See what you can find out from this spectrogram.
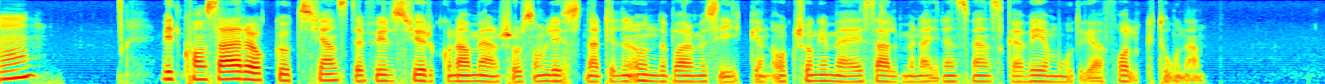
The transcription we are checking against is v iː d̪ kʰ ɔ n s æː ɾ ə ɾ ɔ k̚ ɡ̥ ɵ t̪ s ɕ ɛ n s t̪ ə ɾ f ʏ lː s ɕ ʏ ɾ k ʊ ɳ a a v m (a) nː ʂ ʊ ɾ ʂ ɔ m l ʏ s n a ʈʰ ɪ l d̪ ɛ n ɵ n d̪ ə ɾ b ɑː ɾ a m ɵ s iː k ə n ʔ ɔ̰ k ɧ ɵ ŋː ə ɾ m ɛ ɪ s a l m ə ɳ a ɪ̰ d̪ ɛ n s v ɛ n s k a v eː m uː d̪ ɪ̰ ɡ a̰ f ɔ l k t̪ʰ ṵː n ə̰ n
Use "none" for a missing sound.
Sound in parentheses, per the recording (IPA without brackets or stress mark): ɛ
